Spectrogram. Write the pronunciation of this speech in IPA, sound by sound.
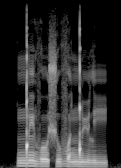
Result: ŋ͡ǃ ẽ˥˨ v o˧˩ ʃ u˨˦ v ʌ˨˦ ŋ͡ǃ y˧˩ l i˧˩

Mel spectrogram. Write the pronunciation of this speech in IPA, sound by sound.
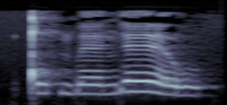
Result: ǃ u f m b ɛː ŋ ɡ ɛː w

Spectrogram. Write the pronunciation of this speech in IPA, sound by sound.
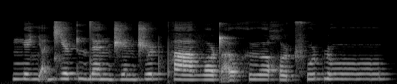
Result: ŋ e ʎ a̰ d͡ʑ e ʈ n d ɛ n d͡ʒ e n d͡ʒ ɯ ʈ pʰ aː v ɔ ʈ a̰ o̯ x ɯ o̯ χ u ʈ͡ʂʰ u ʈ ɳ uː

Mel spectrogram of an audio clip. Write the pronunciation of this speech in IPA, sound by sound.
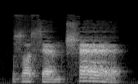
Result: zˤ ʊ s æ m ʈ͡ʂʰ æ

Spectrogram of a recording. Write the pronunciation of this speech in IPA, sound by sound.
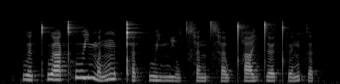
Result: kʷ ɛː˧ kʷʰ aː˥ kʰ uː˥ j m ɐ˨˥ n ŋ ɐ˥ t̚ pʰ ɐ˨ k̚ f uː˨ j m iː˨˩ w t͡sʰ ɐ˨˧ n t͡sʰ ɐ˨ w t̪ʰ aː˨˧ j t̪ œː˨˧ t̪ʰ ɵ˨˥ n k ɐ˨˥ k̚

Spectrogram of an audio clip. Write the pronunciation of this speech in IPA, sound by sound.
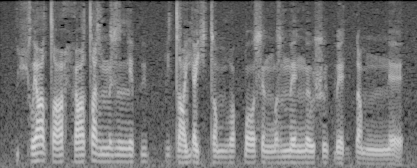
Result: ç o j ɛ tˤ ɛ i̯ h ɵ i̯ tˤ i z m œ z lː e p y pː i t ɑ j æ ç t ɔ m ðˤ o k͡p ɔ s œ ŋ ɔ z m ɛ ŋ œ u̯ ʂ ʉ ɓ ɛ ɡ ɗ ɑ m nː ɛ

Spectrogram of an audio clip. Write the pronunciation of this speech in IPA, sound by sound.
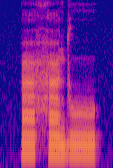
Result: œ̃ h œ̃ d u

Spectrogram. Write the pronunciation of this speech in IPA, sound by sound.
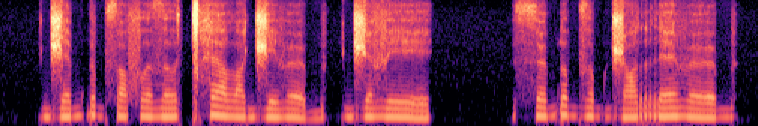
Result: d͡ʒ ɛ b ɠ ə b θ ɒ f ɤ ð ɤ ǀʰ ɛ lˠ ɤ d͡ʒ e β œ b | d͡ʒ ɛ v e | θ œ b ɾ ɤ b ð ɤ b d͡ʒ ɒ r ɛ β œ b

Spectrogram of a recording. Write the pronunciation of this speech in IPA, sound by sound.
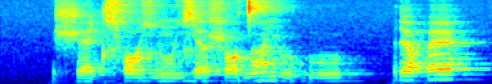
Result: ʃ ɛ˨ t͡ɕʰ ɔ˧ ʑ ũ˨˦ ʑ ɛ˨ ʂ ɔ˧ d ɑ̃˦ j u˨ ɓ u˧ | ɾʲ ɑ˧ p ɛ˦

